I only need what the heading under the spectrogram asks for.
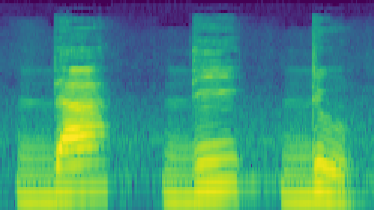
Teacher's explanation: ujung lidah akan sentuh belakang gigi itu yang atas · So, kawasan sentuhan, ujung lidah akan sentuh belakang gigi berserta dengan sedikit kawasan gusi, tempat tumbuhnya gigi. Ujung lidah akan sentuh belakang gigi kita yang atas, kena belakang gigi dan juga kena sedikit kawasan sentuhan gusi. Kena gusi dan gigi sikit. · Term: huruf Dal, huruf dal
